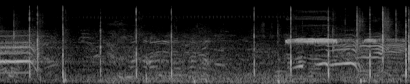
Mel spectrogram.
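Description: Players shouting on a football field: a short call right at the start and louder shouts about three seconds in, with scattered sharp taps and clicks between them.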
